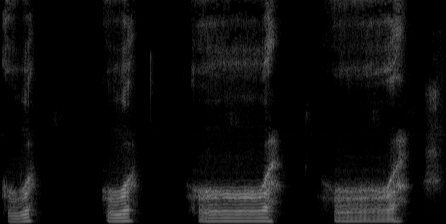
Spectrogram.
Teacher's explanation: So, there's no tap. The tongue is back. The tongue is back in your mouth. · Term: the sound of R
